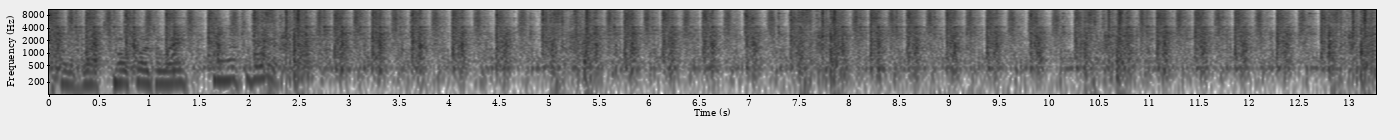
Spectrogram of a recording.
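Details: 1917 Fuller and Johnson N hit-and-miss stationary engine, first run in ten months after priming: sharp, fairly steady ticks at about two and a half per second with a crisp igniter snap, normal running.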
